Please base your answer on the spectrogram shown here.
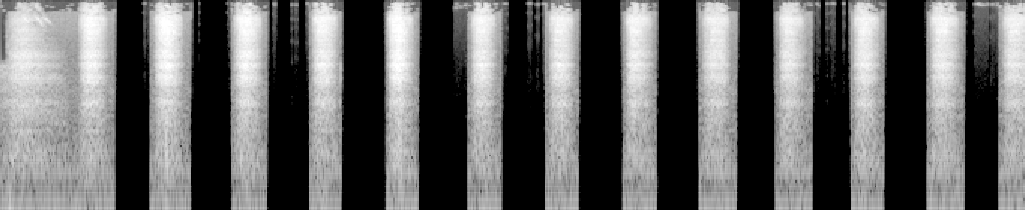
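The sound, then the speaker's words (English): Rhythmic breathwork through the nose: twelve short, forceful nasal breath bursts in an even, steady pulse, each separated by a brief silence, breathy and hissing, with no talking. “We're going to be doing the bliss breath. And so we're going to be breathing in and out through the nose. As you breathe, you want to focus on the exhale and let the inhale be automatic. And so it's going to sound like this.”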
